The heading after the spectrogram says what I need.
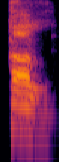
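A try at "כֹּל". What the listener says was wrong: Kol. no metek here. If there's metek here, to be kal, but this is kol.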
